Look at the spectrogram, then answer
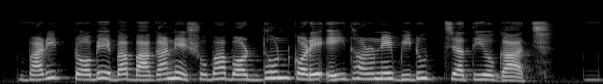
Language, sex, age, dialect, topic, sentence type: Bengali, male, 18-24, Rajbangshi, agriculture, question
